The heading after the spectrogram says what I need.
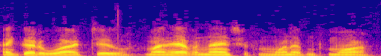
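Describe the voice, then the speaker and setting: An American actor playing a weary, plain-spoken police detective sidekick in an old radio drama, talking in clipped, laconic sentences. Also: male voice, sits low, steady tone, quick pace. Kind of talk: 1950s radio drama acting. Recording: thin, tinny old radio broadcast.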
